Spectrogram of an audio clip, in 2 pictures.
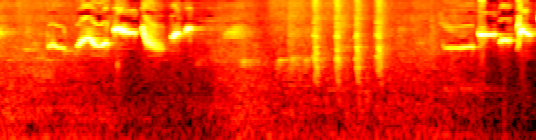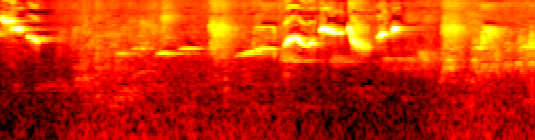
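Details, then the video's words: Pied bushchat singing energetically on a bird-training recording: repeated phrases of looping, warbling whistles mixed with dry clicking ticks, about three phrases with short gaps between. "Burung decu gacor"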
